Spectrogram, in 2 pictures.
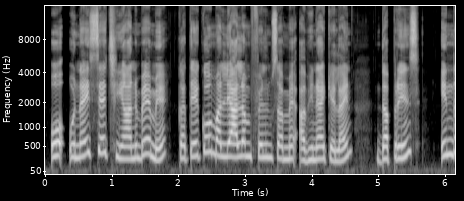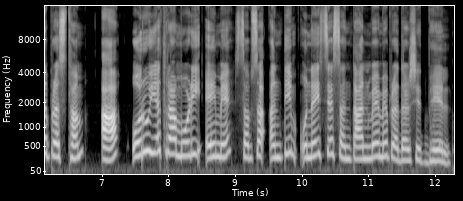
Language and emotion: Maithili, neutral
